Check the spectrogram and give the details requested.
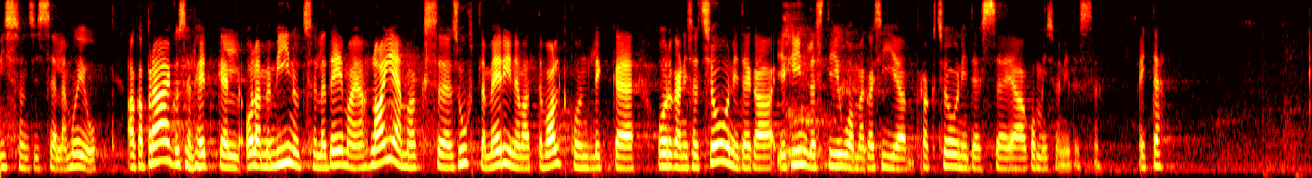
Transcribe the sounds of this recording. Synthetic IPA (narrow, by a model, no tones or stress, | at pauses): miso̞nsisːe̞lːemɤjuʔɑɡ̥ɑpɾɑeɡuse̞lɦe̞t̪ke̞lo̞leme̞viːnud̪se̞lːe̞t̪e̞ːmɑjɑlɑje̞mɑkssuht̪lemeeɾine̞vɑt̪ˑːe̞vɑlt̪̚ko̞nd̪̥likːe̞ | o̞rɡ̥ɑnisɑt̪sio̞ːnʲid̪̥e̞ɡ̥ɑjʔɑ̰kind̪lɑst̪ijɤwːɑmekɑsiːjɑfrɑkt̪sio̞ːnid̪̥e̞sːe̞jɑko̞misjo̞̰nḭd̪̥e̞sːe̞ | ɑjt̪ːˑæh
